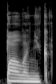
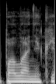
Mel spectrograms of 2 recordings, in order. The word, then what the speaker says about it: Паланик: И эта книга, наверное, для тех, может быть, кому отчасти нравится творчество Чака Паланика. Может быть, мне кажется, они с Пелевиным чем-то похожи, но, на мой взгляд, Пелевин гораздо сильнее. – Если позволите, вот точно, что я знаю, что Паланик, а не Паланик.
